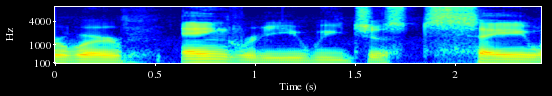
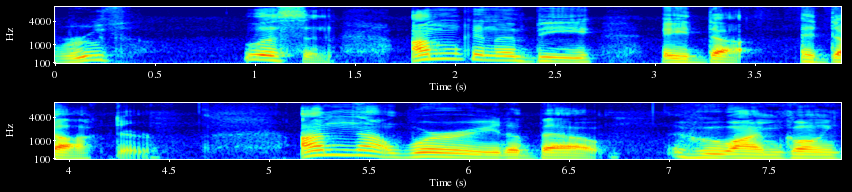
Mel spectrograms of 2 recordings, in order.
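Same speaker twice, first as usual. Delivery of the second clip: louder, higher, indignant; angry; 4 semitones higher, 7 dB louder, faster than usual. Acted. Beneatha snapping at Ruth, angry. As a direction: snap back at Ruth. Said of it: "begin to have an angrier tone".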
